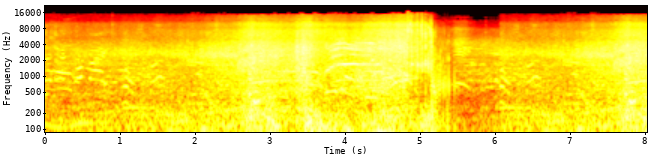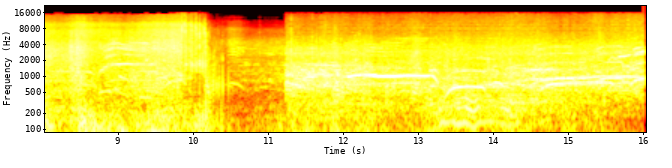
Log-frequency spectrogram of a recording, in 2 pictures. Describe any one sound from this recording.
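A truck engine roars as it churns through deep mud.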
